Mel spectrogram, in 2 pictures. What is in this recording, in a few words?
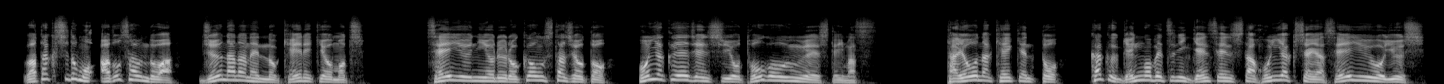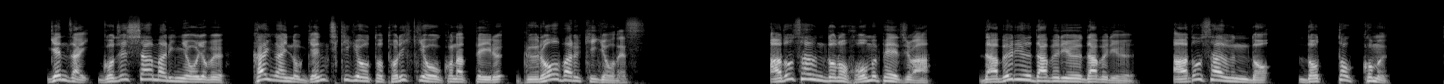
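Japanese, male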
